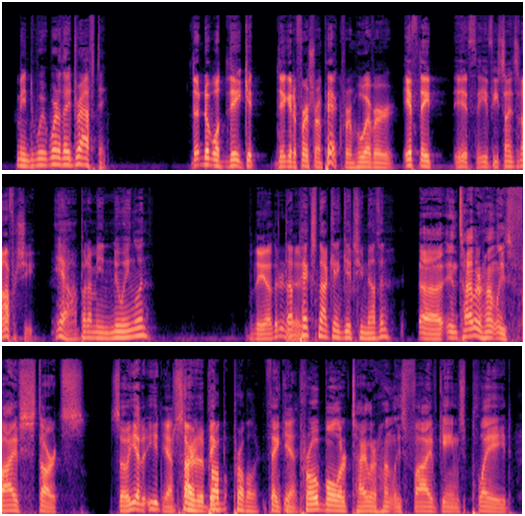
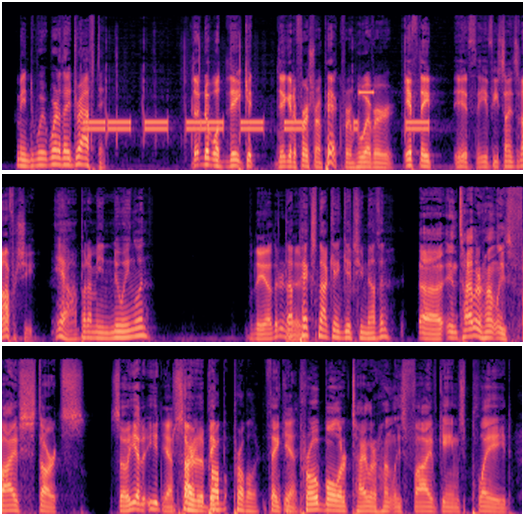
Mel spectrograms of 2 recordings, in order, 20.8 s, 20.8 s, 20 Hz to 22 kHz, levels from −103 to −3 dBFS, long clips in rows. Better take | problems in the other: first | phone ringing; noticeable; from 1 to 5.5 s; peak 2 dB below the speech

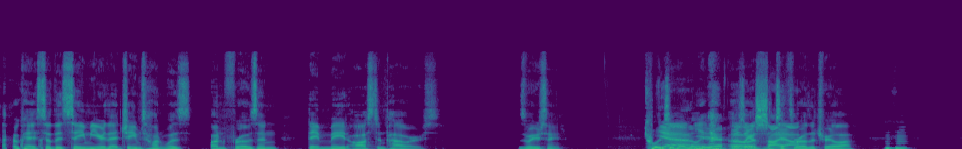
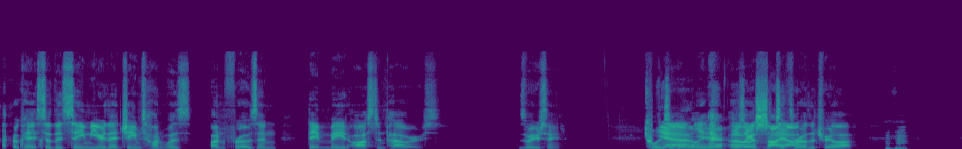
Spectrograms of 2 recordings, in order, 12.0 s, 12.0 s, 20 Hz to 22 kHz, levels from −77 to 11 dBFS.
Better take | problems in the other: first | thin; very; fading below 750 Hz

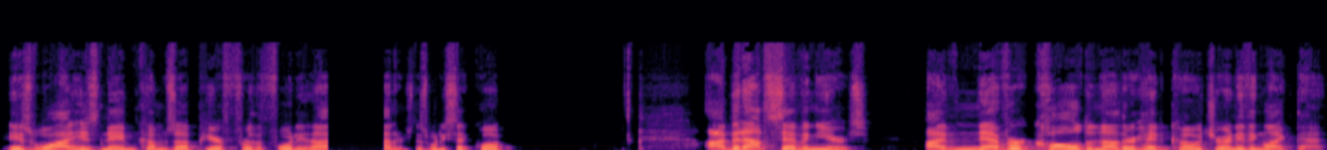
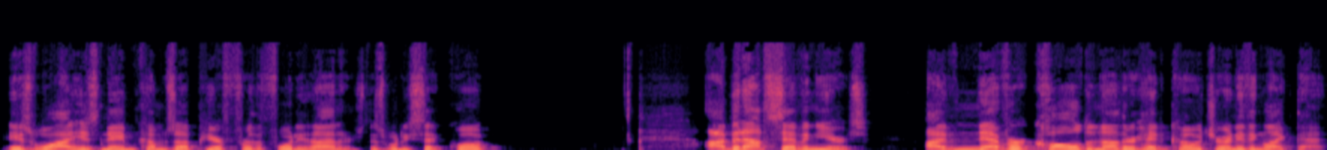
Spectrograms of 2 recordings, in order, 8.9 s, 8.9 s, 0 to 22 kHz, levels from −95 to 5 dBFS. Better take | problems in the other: second | audio freezing; at 2 s

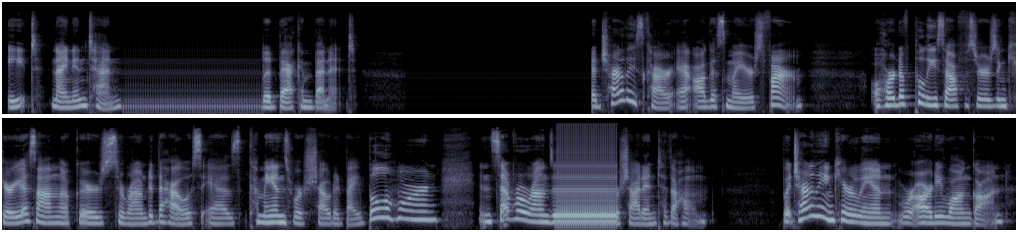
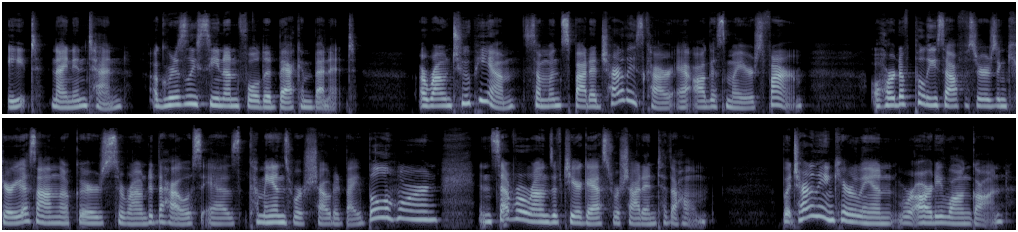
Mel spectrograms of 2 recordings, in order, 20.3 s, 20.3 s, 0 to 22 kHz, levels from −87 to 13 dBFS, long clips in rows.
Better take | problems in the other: second | audio freezing; at 1 s for 1.5 s, at 4 s for 2 s and at 16 s for 0.5 s

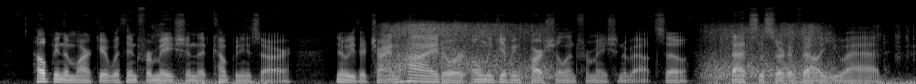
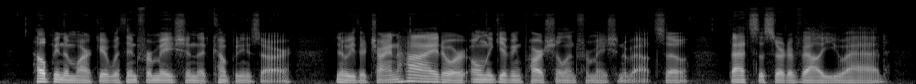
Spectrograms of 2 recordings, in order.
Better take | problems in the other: second | wind noise on the microphone; heavy; from 1.5 to 2.5 s, from 4 to 5.5 s and from 7 s on; 4 dB below the speech

